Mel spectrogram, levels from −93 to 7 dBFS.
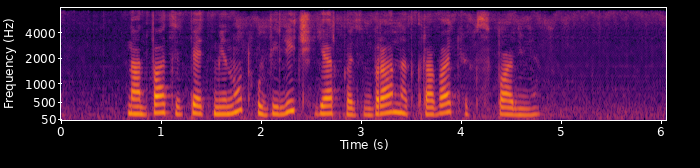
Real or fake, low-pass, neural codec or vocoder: fake; 7.2 kHz; codec, 24 kHz, 3.1 kbps, DualCodec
